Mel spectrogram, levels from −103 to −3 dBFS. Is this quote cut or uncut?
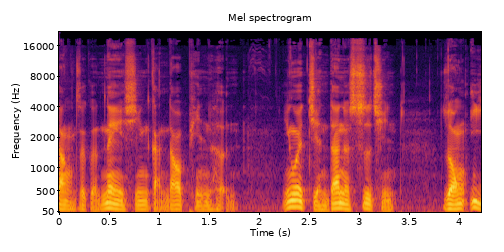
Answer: uncut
